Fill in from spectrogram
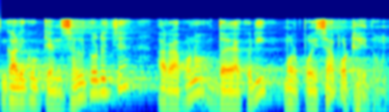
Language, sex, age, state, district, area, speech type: Odia, male, 45-60, Odisha, Boudh, rural, spontaneous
